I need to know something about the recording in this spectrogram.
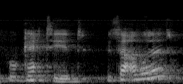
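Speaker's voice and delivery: ordinary talk, nothing marked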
